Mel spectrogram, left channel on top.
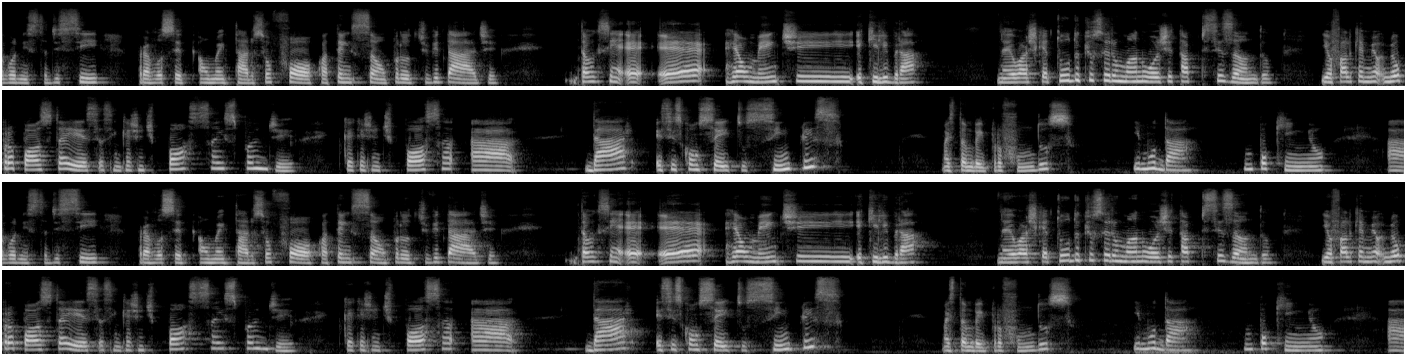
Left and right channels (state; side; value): normal; both; correlation 0.91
